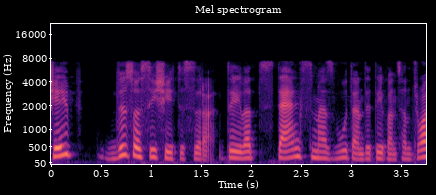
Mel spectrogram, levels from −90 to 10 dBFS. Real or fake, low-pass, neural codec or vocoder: fake; 7.2 kHz; codec, 16 kHz, 2 kbps, FunCodec, trained on LibriTTS, 25 frames a second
